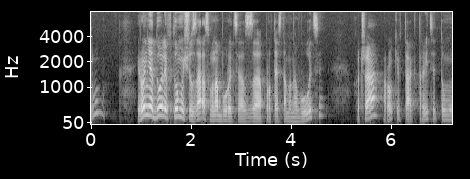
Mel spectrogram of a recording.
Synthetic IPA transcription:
nu | iɾɔnʲijɐd̪ɔlʲiwt̪ɔmʊʃt͡ʃɔzɑɾɐsʋɔnabuɾet͡sʲːɐzpɾɔt̪ɛst̪ɐmɪnɐʋulˠɪt͡sʲi | xɔt͡ʃaɾɔkʲiwt̪ɑ̰kt̪ɾɪt͡sʲːɐt̚ʲt̪ɔmu

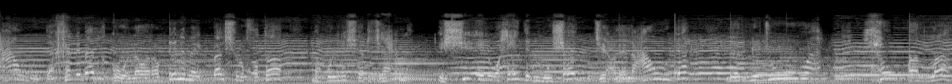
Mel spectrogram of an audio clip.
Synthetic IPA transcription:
ʕawd̪æxælːibæːlkoːlːæwɾˤɑbːɪnæmæjeɡ̚bælʃɪlxɑt̪ˤɑːʔ | mækulhæːʃeɾˤd͡ʒaʕnæ | ʔeʃːeːʔelwaħiːd̪elmʊʃæd͡ʒːeʕlɪlʕawd̪æbɪrːʊd͡ʒuːʕ | ħobːɑlˤːɑː

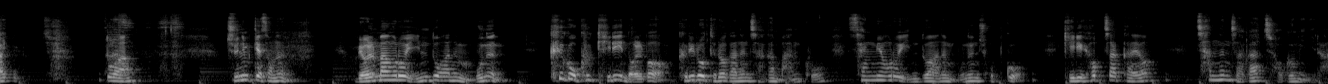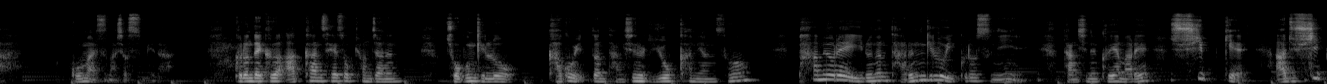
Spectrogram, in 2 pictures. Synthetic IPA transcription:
t͈oɦan | t͡ɕuɲimk͈e̞sʰʌnɯn | mjʌɭmaŋɯɾoindoɦanɯnmunɯn | kʰɯɡokɯkiɾinʌɭbʌkɯɾiɾotɯɾʌɡanɯnt͡ɕaɡamankʰosʰe̞ŋmjʌŋɯɾoindoɦanɯnmunɯnt͡ɕop̚k͈okiɾiçjʌp̚t͡ɕ͈akʰajʌt͡ɕʰanːɯnd͡ʑaɡat͡ɕʌɡɯŋiɲiɾa | komaɭs͈ɯmɦaɕʰʌs͈ɯmɲida | kɯɾʌnde̞kɯa̰kʰansʰe̞sʰokʰjʌnd͡ʑanɯnt͡ɕobɯnɡiɭːo | kaɡoit̚t͈ʌntaŋɕʰinɯɭjujokʰamjʌnsʰʌ | pʰamjʌɾe̞iɾɯnɯntaɾɯnɡiɭːoik͈ɯɾʌs͈ɯɲitaŋɕʰinɯnkɯe̞maɾe̞ɕip̚k͈e̞ad͡ʑuɕʰip̚

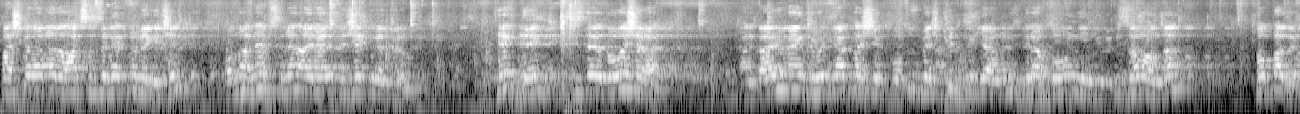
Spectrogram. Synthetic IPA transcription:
baʃkalˠaɾnad̪aɦaksɯzlˠɯkɛt̪memɛɟe̞t͡ʃʰino̞nlˠaɾɯnhepsind̪ɛnajɾalʲɛt̪ʰeʃ̬ɛcʲːyɾe̞d̪ijo̞ɾum | t̪ʰɛc̚d̪ɛnsizlʲeɾɛd̪o̞lˠaʃaɾak | jaːniɡajbimɛncʰøɾynjaklˠaʃɯko̞t̪ʰuzbɛʃkʰɯɾkmilʲjaɾnɯmɯzbiɾazd̪ounɡinɟibibiɾzamand̪a | t̪ʰo̞plˠad̪ɯɾ

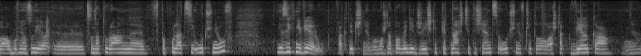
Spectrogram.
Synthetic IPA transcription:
aɔbɔvʲjɔ̃w̃zujɛt̪sɔnat̪uɾalnɛfpɔpulat̪sʲjiut͡ʂɲuf | jɛs̬t̪ixɲevʲjɛlṵfakt̪ɘt͡ʂɲɛbɔmɔʐnapɔvʲjed͡ʑed͡ʑʐɛjeɕlʲipʲjɛt̪naɕt͡ɕɛt̪ɘɕɛnt̪sɘut͡ʂɲuft͡ʂɘt̪ɔaʂt̪aɡvʲjɛlka

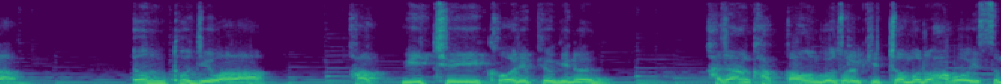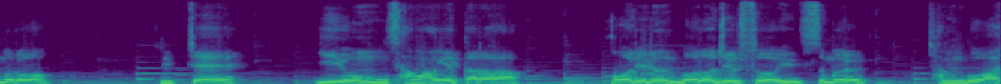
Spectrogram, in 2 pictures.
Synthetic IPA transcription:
jʌntʰod͡ʑiwa | kaɡ̚ɥit͡ɕʰɯikʌɾipʰjoɡinɯnkad͡ʑaŋkak͈aunɡos̬ʰɯɾɯɭkit͡ɕ͈ʌmɯɾoɦaɡois͈ɯmɯɾo | ɕʰiɭt͡ɕ͈e̞ | ijoŋsʰaŋɦwaŋe̞t͈aɾa | kʌɾinɯnmʌɾʌd͡ʑiɭs͈uis͈ɯmɯɭt͡ɕʰamɡoɦa

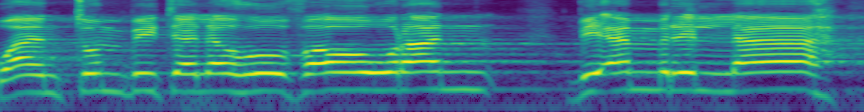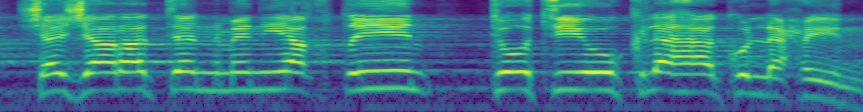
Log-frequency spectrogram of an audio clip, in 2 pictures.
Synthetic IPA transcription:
wʔant̪ʊmbɪt̪alahʊfawɾˤɑn | bɪʔamɾɪlːaːhʃad͡ʒɑɾˤɑmɪnjɑqt̪ˤiːn | t̪ʊʔt̪iʊklahakʊlːħiːn

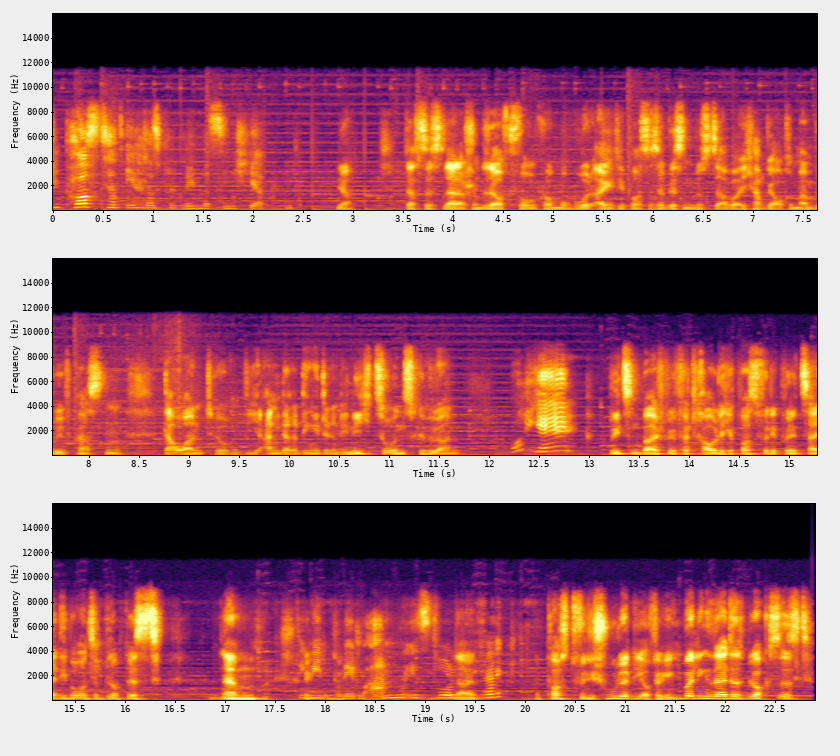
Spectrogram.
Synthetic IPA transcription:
d̥iːpʰɔsthatʔeːɐdaspʁ̥obleːmdasd̥iːnɪçthiːɐ | jaː | d̥asɪstlaɪɾɐʃoːnzeːɐʔɔftfoːɐɡəkʰɔmənɔpv̥oːlʔa̰ɪɡŋtlɪ̥ipʰɔstd̥asaɐvɪsn̩mʏstəʔaːbɐɪçhaːbəjaːaʊxɪnmaɪnəmbʁiːfkʰastn̩ | d̥aʊɐntʔɪɐɡŋ̩tv̥iːʔa̰ndəʁ̞ədɪŋədʁɪndiːnɪçtt͡suʊnsɡ̥əɦøːʁən | oje | viːt͡sʊmbaɪʃpiːlfɛɐtʁ̥aʊlɪçəpʰɔstfyːɐdiːpʰolit͡saɪdiːbaɪʊnsɪmblɔkɪst | ʔɛm | neːbm̩ʔanɪstvonaɪn | əpʰɔstfyːɐɾiːʃuːlədiːaʊfdeːɐɡeɡŋ̩ʔyːbɐlɪçŋ̩zaɪtədɛsb̥lɔksɪst

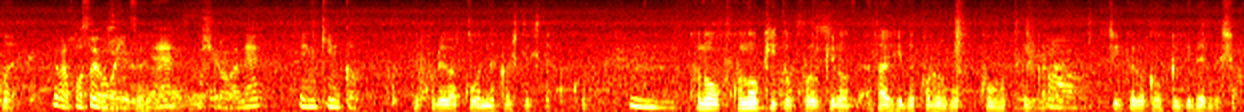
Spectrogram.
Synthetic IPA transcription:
haid̪akaɾahoso̞ihoːɡaiːnesneɯɕiɾo̞ɡane | ẽŋkʲĩŋkãŋ | d̪̥e̞kʰo̞ɾe̞βako̞ːnakaɕi̥t̪e̞kʲi̥t̪ekʰõ̰ː | kʰonokʰo̞nokʲit̪okʰonokʲinozaiçid̪ekʰoɾeomokʰoːmot̪ːe̥kɯ̟ɾɯ̟kaɾḁ | t͡ɕikɯɾokaokɯ̟ikʲid̪eɾɯd̪e̞ɕoː

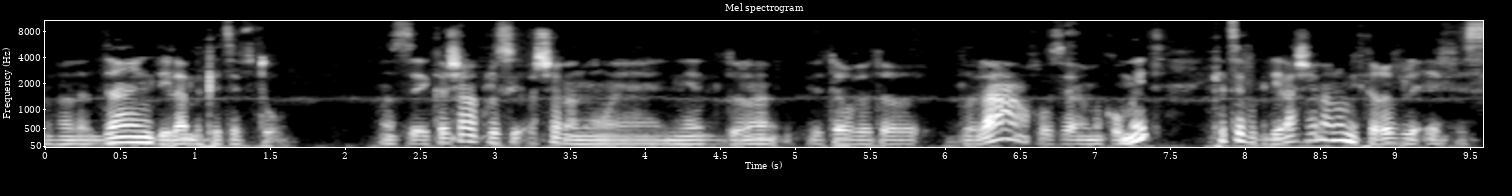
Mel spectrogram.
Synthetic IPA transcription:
avaladainɡd̪ilabeket͡se̞vt̪o̞̰v | azekeʃeʁaklosiʔaʃe̞lanṵeniet̚ɡd̪o̞lajo̞t̪eʁvejo̞t̪e̞ʁɡd̪o̞laχlosiameko̞mit̪ | ket͡sevhaɡd̪ilaʃe̞lanumit̪kaʁe̞vleʔefes

